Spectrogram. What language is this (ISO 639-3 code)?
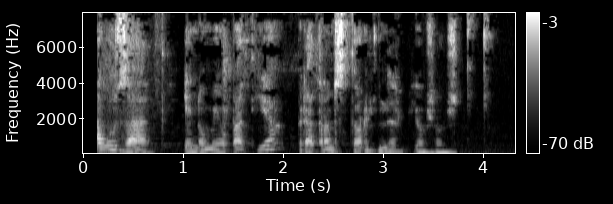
cat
